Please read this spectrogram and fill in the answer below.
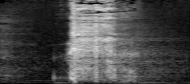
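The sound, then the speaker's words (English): A single throat clearing from a ticklish throat: a harsh, rasping burst lasting under a second that fades at the end. It is heard alone. “I'm just getting a ticklish throat as I start off. I've got no idea why.”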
